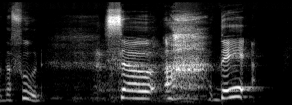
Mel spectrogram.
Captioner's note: audience members laughing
